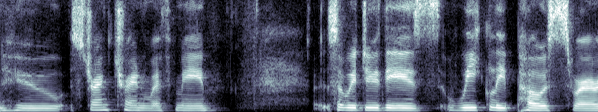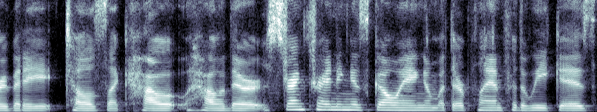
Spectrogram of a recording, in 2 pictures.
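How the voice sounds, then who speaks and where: An ordinary speaking voice with an American accent moves at a moderate pace. The intonation stays fairly even over a quiet background. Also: woman. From US. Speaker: fitness coach. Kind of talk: interview.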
